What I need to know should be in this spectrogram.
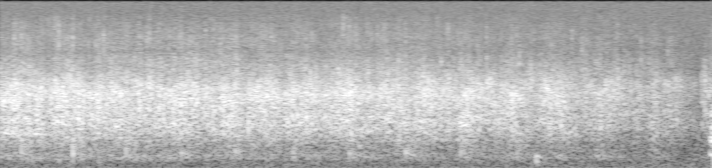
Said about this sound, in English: Round of applause, please, for Sally.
